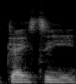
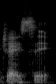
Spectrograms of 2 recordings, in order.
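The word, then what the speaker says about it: Djesse: reference to his initials JC Jesse with a silent D is pronounced like JC okay so it's JC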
